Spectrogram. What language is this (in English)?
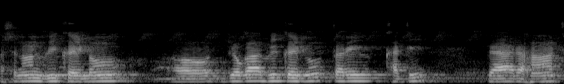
Maithili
